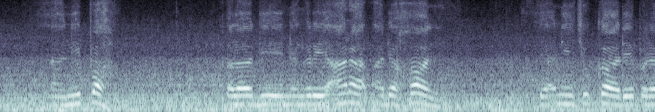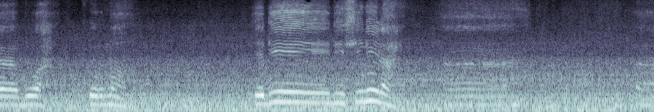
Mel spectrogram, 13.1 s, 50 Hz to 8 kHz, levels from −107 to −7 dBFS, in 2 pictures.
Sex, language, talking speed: male, Malay, 75 wpm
